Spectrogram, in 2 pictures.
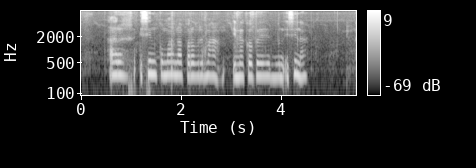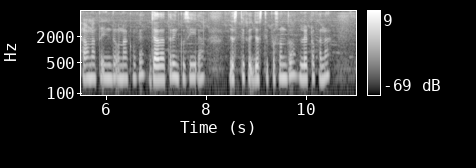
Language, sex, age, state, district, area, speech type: Santali, female, 30-45, Jharkhand, Seraikela Kharsawan, rural, spontaneous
